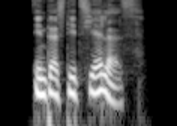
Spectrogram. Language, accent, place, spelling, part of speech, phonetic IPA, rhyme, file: German, Germany, Berlin, interstitielles, adjective, [ɪntɐstiˈt͡si̯ɛləs], -ɛləs, De-interstitielles.ogg
- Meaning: strong/mixed nominative/accusative neuter singular of interstitiell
